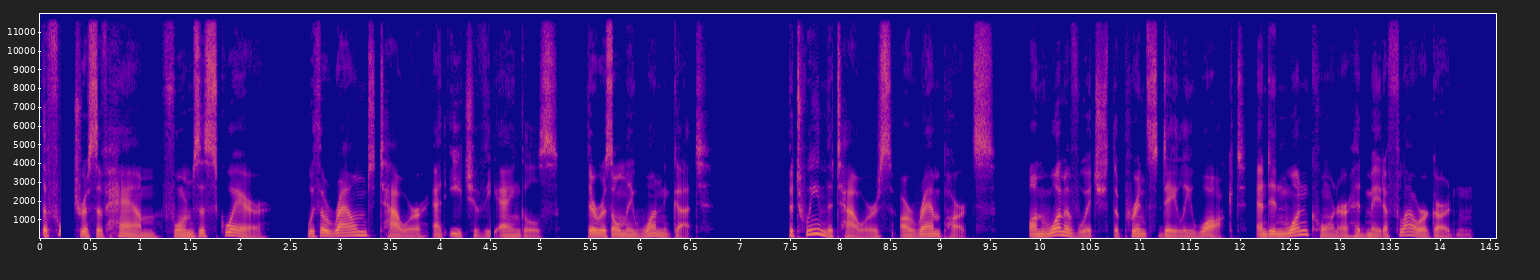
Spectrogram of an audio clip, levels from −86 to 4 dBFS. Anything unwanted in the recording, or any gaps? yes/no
yes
